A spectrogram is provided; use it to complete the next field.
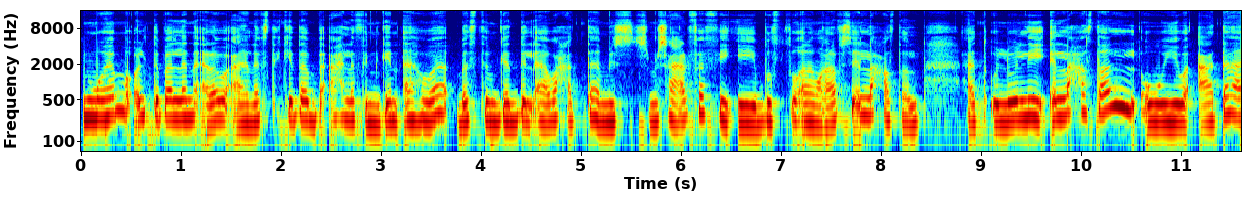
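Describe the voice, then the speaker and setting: A woman speaks at a fairly high pitch and a moderate pace, with ordinary pitch variation. Her loudness stays very even over noticeable background noise. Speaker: lifestyle vlogger. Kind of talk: vlog narration. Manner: casual, chatty.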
